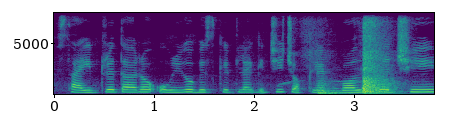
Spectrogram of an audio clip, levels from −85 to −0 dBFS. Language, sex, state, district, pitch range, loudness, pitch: Odia, female, Odisha, Khordha, 235-250 Hz, -22 LUFS, 245 Hz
